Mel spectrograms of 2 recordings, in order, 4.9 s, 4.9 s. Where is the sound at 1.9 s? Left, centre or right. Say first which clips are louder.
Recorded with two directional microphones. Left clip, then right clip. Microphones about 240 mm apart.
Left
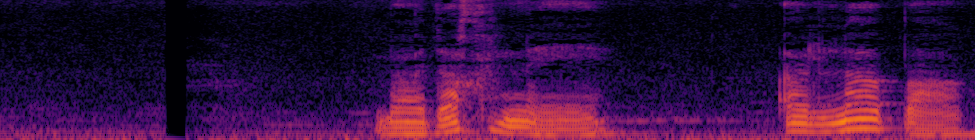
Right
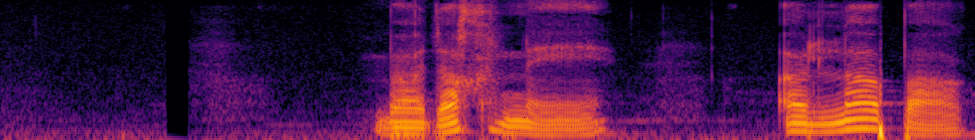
Right 14 dB; right.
